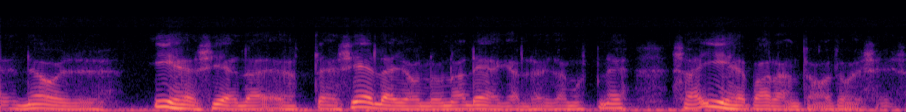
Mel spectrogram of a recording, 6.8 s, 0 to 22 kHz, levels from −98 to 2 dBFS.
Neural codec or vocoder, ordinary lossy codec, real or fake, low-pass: none; Opus, 32 kbps; real; 14.4 kHz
